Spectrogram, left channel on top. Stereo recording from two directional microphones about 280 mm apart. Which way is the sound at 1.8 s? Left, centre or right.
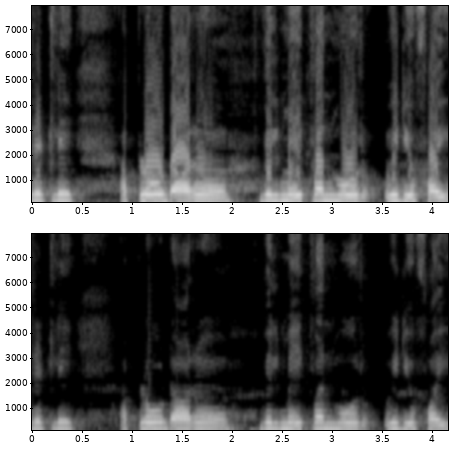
Left.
